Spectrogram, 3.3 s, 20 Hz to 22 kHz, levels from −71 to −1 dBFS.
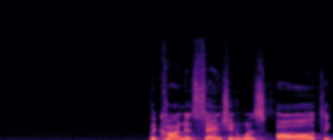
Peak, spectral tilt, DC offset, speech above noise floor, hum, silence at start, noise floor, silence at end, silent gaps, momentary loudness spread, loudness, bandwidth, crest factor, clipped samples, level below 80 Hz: -6 dBFS; -4.5 dB/octave; under 0.1%; 39 dB; none; 1.5 s; -60 dBFS; 0 s; none; 5 LU; -22 LUFS; 16 kHz; 18 dB; under 0.1%; -62 dBFS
